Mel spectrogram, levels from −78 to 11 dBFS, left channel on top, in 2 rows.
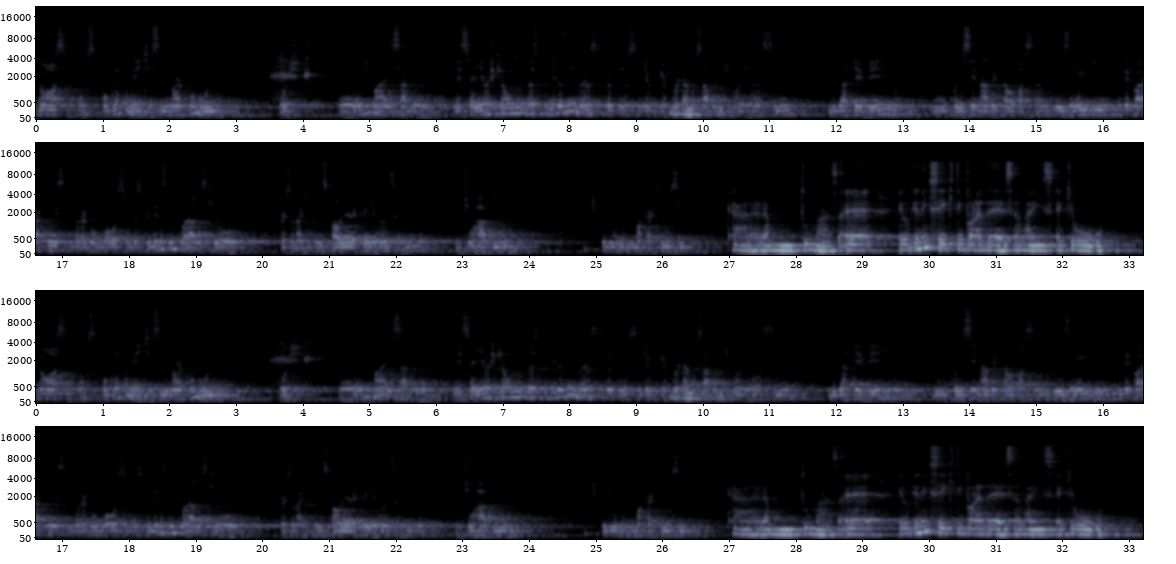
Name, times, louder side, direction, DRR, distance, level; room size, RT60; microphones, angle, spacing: voice 1, 0.0-2.8 3.7-4.0 4.5-11.4 11.9-19.7 20.3-22.5 22.9-23.8 25.1-26.4, left 1 dB, 70° left, -2 dB, 2.3 m, -38 dB
voice 2, 9.5-9.9 27.0-32.6, left 3 dB, 25° left, 8 dB, 0.4 m, -29 dB
23.5 x 14.0 x 3.3 m, 2.3 s
head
